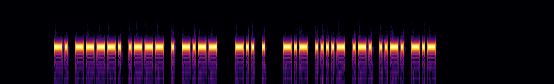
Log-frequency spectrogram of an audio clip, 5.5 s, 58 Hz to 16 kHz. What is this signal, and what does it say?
Morse code, heard as a keyed tone, about 46 wpm, 700 Hz. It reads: N9JEY DE K4RFK
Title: USA Callsign DE Callsign - 5 Characters - 45wpm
